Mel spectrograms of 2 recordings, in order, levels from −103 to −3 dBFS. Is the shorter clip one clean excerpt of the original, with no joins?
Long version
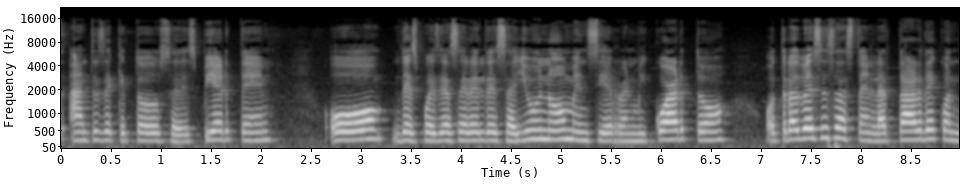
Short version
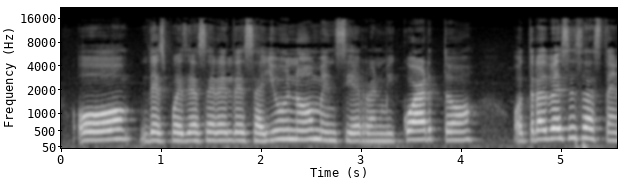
yes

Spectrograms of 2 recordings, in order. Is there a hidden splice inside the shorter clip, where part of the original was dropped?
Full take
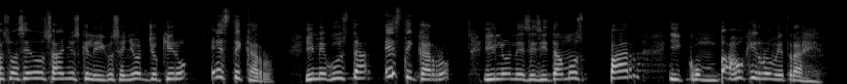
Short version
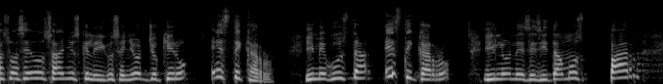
no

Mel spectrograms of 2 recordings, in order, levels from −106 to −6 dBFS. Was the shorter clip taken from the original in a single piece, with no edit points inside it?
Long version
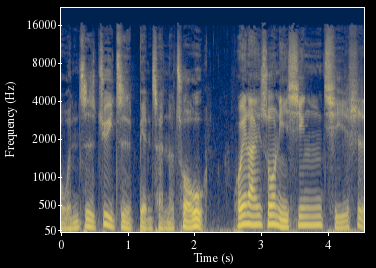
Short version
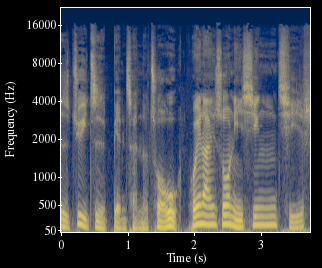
no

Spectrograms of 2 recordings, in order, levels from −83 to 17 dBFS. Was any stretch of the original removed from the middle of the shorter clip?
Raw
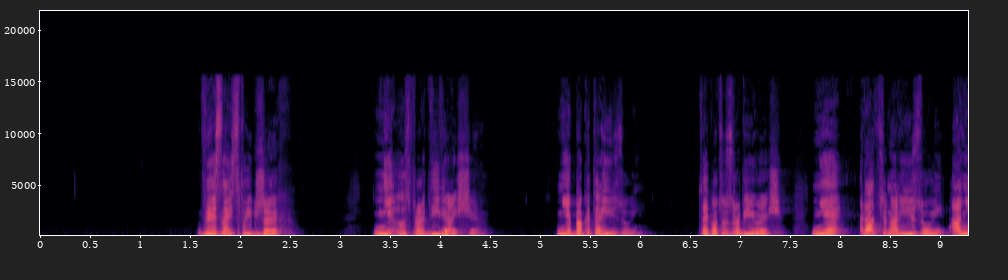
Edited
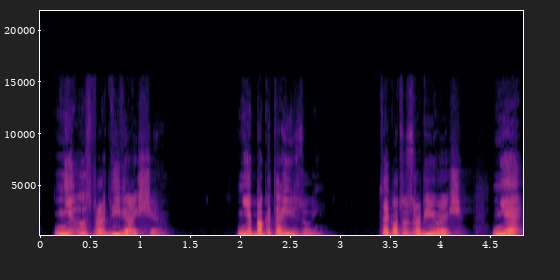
no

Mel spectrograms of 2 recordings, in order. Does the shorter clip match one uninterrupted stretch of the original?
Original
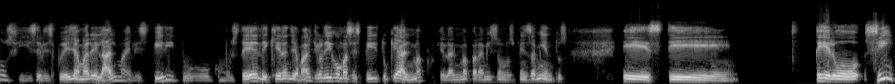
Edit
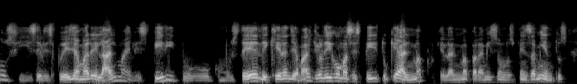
yes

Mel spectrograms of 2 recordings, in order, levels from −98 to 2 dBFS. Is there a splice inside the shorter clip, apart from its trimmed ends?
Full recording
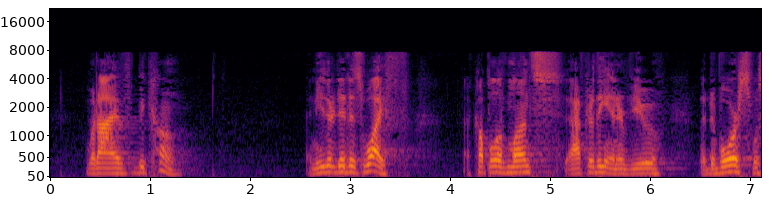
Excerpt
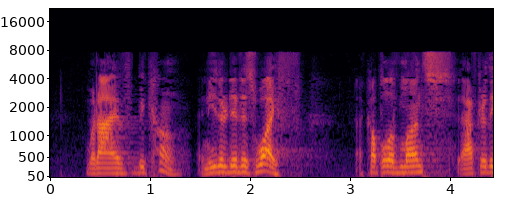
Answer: yes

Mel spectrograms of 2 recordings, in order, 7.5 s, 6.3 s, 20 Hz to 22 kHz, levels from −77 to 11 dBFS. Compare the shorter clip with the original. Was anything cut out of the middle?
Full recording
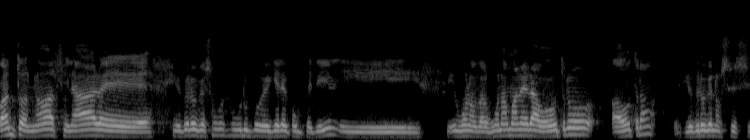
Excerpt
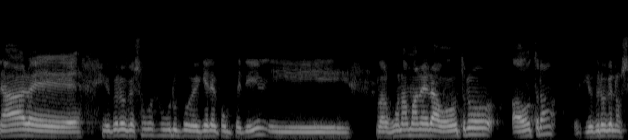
yes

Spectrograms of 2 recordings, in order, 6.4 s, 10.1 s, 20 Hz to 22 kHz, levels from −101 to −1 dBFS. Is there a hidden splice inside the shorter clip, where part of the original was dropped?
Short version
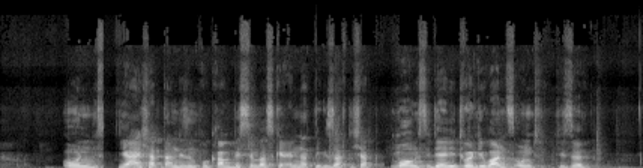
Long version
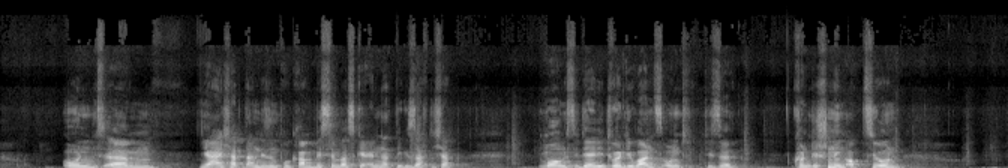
yes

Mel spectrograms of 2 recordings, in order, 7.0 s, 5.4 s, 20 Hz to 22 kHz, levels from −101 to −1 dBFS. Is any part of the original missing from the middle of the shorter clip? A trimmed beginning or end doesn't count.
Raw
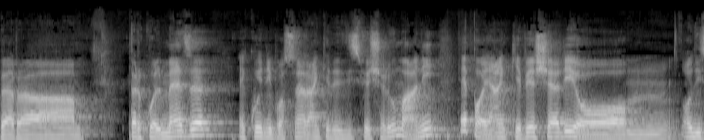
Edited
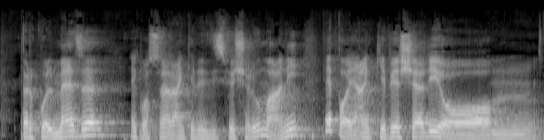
yes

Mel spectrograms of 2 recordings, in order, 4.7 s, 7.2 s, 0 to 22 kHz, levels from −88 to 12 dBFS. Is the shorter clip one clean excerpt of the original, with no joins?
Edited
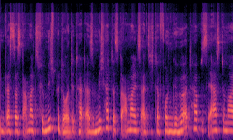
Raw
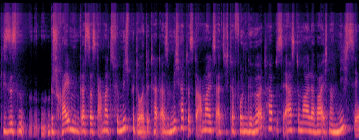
yes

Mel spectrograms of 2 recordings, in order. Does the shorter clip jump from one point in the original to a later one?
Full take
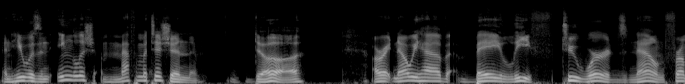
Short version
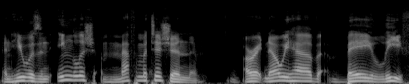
yes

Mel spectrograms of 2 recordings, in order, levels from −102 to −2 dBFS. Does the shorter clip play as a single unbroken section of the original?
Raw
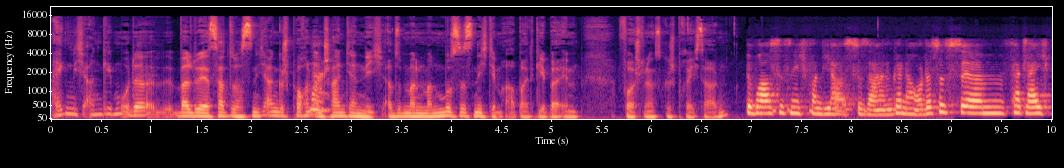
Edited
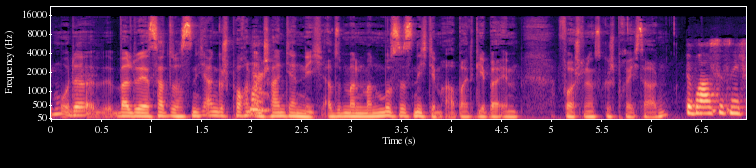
yes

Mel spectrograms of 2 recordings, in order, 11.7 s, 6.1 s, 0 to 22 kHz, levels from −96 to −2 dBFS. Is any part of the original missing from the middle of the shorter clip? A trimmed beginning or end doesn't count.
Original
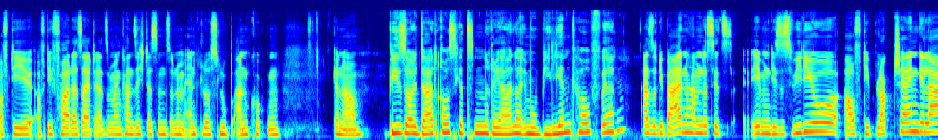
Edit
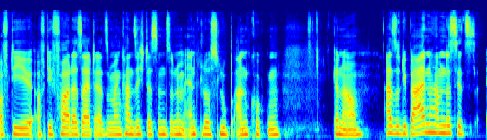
yes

